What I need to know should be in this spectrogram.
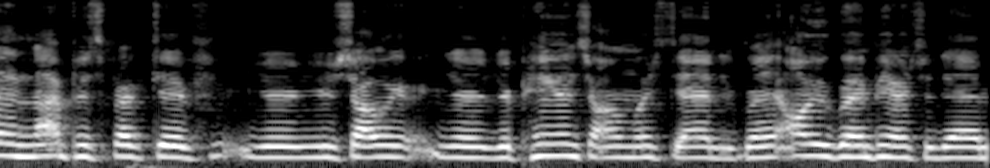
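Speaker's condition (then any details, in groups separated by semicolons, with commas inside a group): Cerebral palsy; affects legs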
